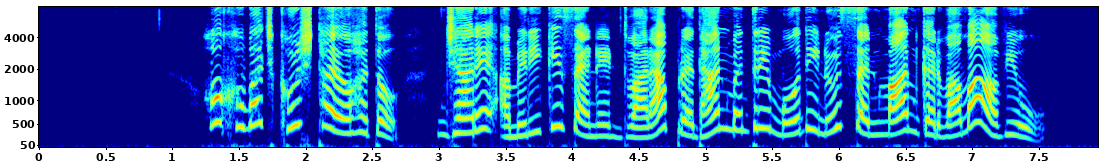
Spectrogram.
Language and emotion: Gujarati, happy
